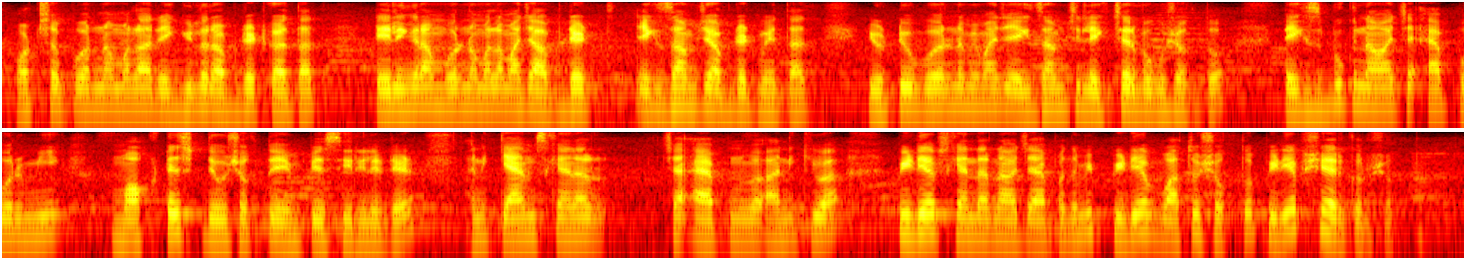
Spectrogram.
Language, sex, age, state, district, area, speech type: Marathi, male, 18-30, Maharashtra, Sindhudurg, rural, spontaneous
